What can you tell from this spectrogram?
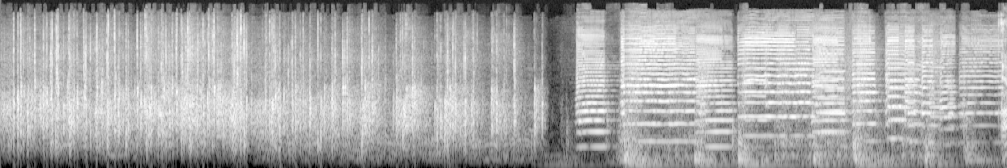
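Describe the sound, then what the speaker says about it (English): Audience applause for an Aragonese folkloric dancing show in Zaragoza, a dense sustained clapping that breaks off after about four seconds as loud music with a strong rhythm starts up. "So we'd like to give them a round of applause to start it off."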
